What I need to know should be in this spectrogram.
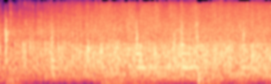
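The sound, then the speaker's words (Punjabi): An audience applauds three singers after their heartfelt singing at a stage event, a steady, even wash of many clapping hands at moderate volume with no voices over it. “ਇੱਕ ਵਾਰ ਆਪਾਂ ਰਲ ਕੇ ਜ਼ੋਰਦਾਰ ਤਾੜੀ”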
